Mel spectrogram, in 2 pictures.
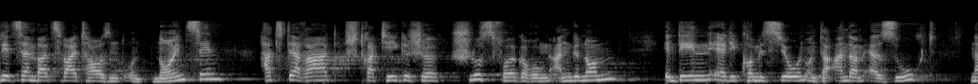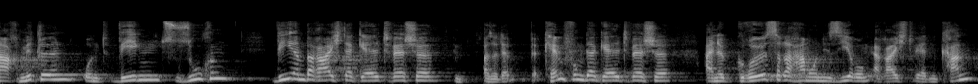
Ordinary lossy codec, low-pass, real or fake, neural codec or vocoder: none; none; real; none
